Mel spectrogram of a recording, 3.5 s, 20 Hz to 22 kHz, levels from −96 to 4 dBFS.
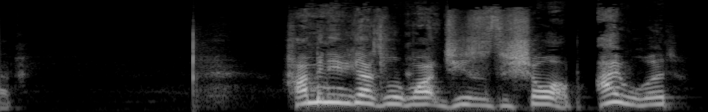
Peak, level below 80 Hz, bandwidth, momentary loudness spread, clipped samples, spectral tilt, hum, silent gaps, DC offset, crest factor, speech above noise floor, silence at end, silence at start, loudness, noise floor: -12 dBFS; -86 dBFS; 18.5 kHz; 21 LU; under 0.1%; -4 dB/octave; none; none; under 0.1%; 20 dB; 56 dB; 0.2 s; 0 s; -29 LUFS; -84 dBFS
